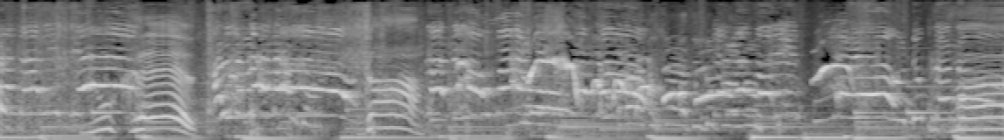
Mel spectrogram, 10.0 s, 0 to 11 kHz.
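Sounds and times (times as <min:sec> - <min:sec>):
excited children's voices: 0:00.0 - 0:10.0.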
